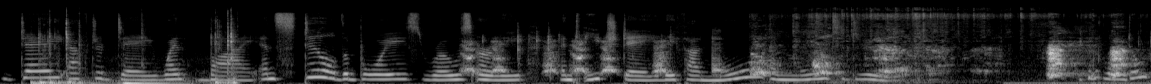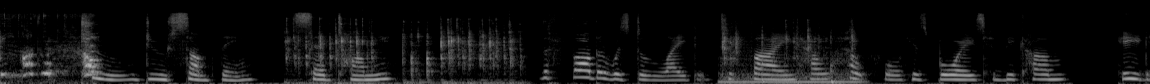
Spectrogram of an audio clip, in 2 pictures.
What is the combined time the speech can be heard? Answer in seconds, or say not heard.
20 s.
